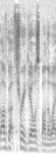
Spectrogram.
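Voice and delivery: normal talking voice

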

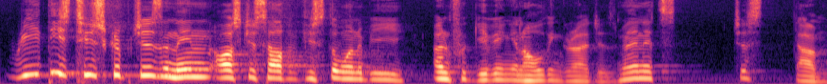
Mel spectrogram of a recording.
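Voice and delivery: ordinary talk, nothing marked

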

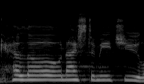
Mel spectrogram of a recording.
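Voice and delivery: high, sing-song hello, held on one note; lightly voiced mom saying a sweet hello; greeting mother. Voicing roommate's mother greeting him.

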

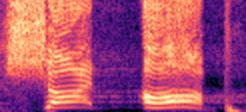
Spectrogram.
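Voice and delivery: very loud, high-pitched yell; high, booming outburst of a fed-up parent; furious shout. Retold or imitated. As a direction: explode at the kids at full volume. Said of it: "that's about how I said it".

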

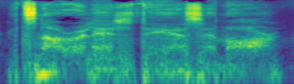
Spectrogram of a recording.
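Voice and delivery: apologetic unvoiced whisper; doctor whispering. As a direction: whisper an excuse to the patient. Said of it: "And he'll say".

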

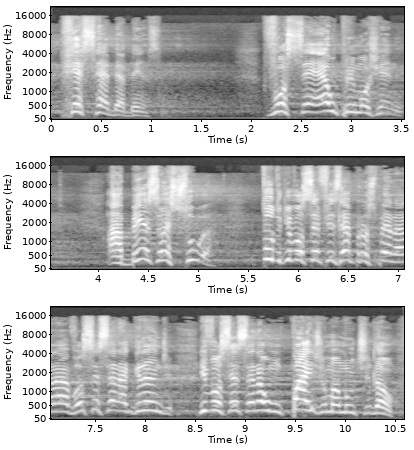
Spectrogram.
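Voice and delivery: a blessing that builds to a loud shout; old father Isaac rising to a shouted blessing; father's blessing. Acted. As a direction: proclaim it like a patriarch. Isaac blesses son, voiced.

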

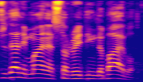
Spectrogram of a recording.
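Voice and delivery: ordinary talk, nothing marked

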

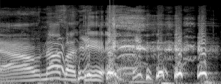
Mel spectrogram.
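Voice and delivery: laughing through the words; quoting herself while cracking up; laughing, slow. Retold or imitated. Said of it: "I said".

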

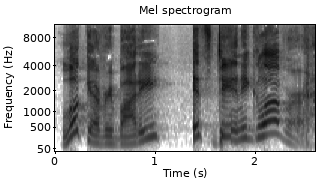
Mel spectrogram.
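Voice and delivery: high, loud call to the room; excited announcement. Acted. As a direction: announce a star's arrival to everyone. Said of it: "he was supposed to say".

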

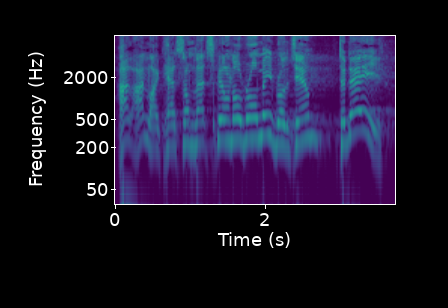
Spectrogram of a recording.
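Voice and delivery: high, eager preacher's appeal; fired-up preaching. Real, not acted. Preacher calling to Brother Jim for a blessing, fired-up preaching. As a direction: preach it high, lifting the last word.

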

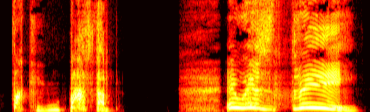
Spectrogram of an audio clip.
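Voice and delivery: furious Scottish father bellowing; exploding in rage. Acted. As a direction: roar it out in grief and rage. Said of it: "her father exploded".

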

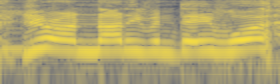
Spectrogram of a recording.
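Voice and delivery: high, loud mock disbelief; hammed-up exasperation at a crying friend; incredulous. Retold reply to sobbing friend.

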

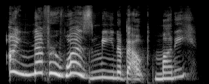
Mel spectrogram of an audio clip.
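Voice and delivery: high, very loud protest; furious cry. A narrator's reading. Rosamond defends herself over money, crying furiously. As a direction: protest at full furious volume. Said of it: "cried Rosamond furiously".

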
